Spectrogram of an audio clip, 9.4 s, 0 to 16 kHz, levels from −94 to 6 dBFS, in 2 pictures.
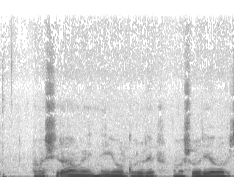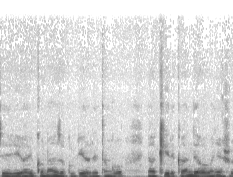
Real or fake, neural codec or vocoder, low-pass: real; none; 14.4 kHz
